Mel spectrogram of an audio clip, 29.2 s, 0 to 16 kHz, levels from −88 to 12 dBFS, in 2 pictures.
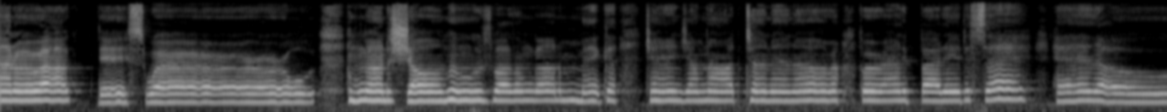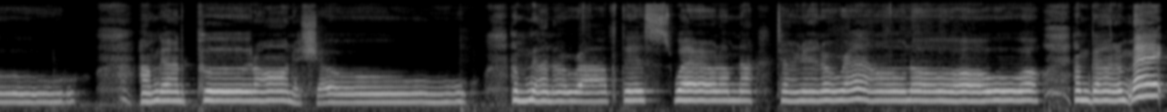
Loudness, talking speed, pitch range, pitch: -25 LUFS, 95 wpm, 260-290 Hz, 280 Hz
